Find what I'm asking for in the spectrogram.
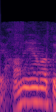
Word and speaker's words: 万年山: 継承地としては溶岩台地のこの羽山という、万年山と書いて羽山という発音です。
